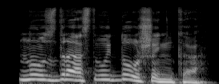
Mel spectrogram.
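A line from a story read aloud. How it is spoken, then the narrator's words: Melodious sing-song, delighted. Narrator (Russian): пропела Сирион своим мелодичным голосом, как будто нашла пропавшую игрушку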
